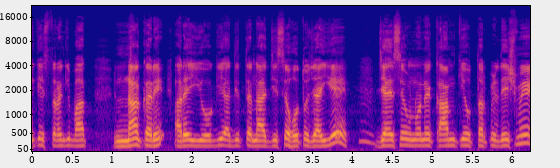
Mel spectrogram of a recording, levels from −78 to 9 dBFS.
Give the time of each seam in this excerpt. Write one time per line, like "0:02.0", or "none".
0:01.7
